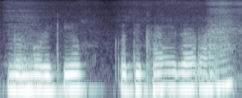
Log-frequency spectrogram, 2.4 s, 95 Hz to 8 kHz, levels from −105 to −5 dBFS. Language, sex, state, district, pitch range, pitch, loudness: Hindi, male, Bihar, Patna, 140-150 Hz, 140 Hz, -13 LUFS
